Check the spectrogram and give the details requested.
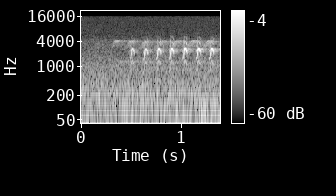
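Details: Northern flicker calling: a quick run of eight sharp, clipped notes that grow louder, spaced evenly over about a second against a quiet background.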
